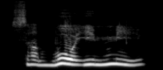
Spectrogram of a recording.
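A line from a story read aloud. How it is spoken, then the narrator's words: Moaning. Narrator (Russian): простонала в ответ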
